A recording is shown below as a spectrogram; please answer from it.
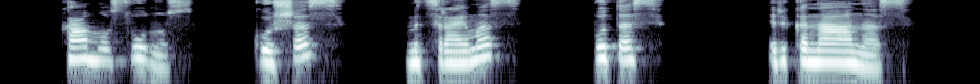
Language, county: Lithuanian, Vilnius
